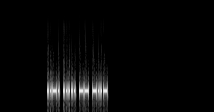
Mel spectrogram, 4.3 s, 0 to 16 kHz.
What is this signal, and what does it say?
Morse code, heard as a keyed tone, about 41 wpm, 700 Hz. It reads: F5MX
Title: DXCC-100 Call Signs - 4 Characters - Repeated 3x - 45wpm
